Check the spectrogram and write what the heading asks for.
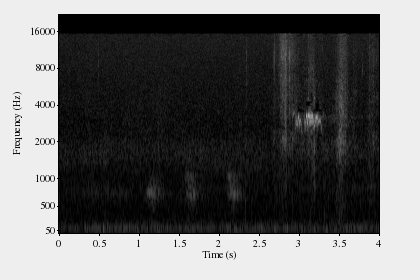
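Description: Wind rumble on the microphone, with a short shrill note about three seconds in, set between two brief rushing sounds.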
